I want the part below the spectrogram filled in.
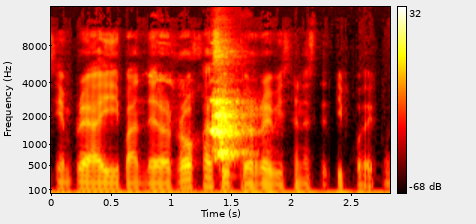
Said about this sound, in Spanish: Una disculpa por los ladridos de, las de la perrita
